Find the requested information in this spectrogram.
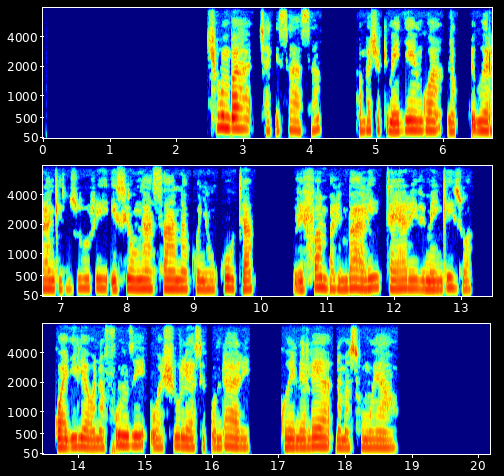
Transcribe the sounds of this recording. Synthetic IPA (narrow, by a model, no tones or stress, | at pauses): t͡ʃumbat͡ʃakisasaː | mbat͡ʃɔkimɛʄɛŋɡwanaku̥piɠuaɾaŋɡinzuɾiʔːsijɔŋaːsanakwɛɲɛukutʰa | vifaːmbalimbalitajaɾivimɛiŋɡizwa | kwaːʄilijawanafunziwaʃulɛjasɛkɔndaɾi | kuɛndɛlɛanamasɔmɔjaɔ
